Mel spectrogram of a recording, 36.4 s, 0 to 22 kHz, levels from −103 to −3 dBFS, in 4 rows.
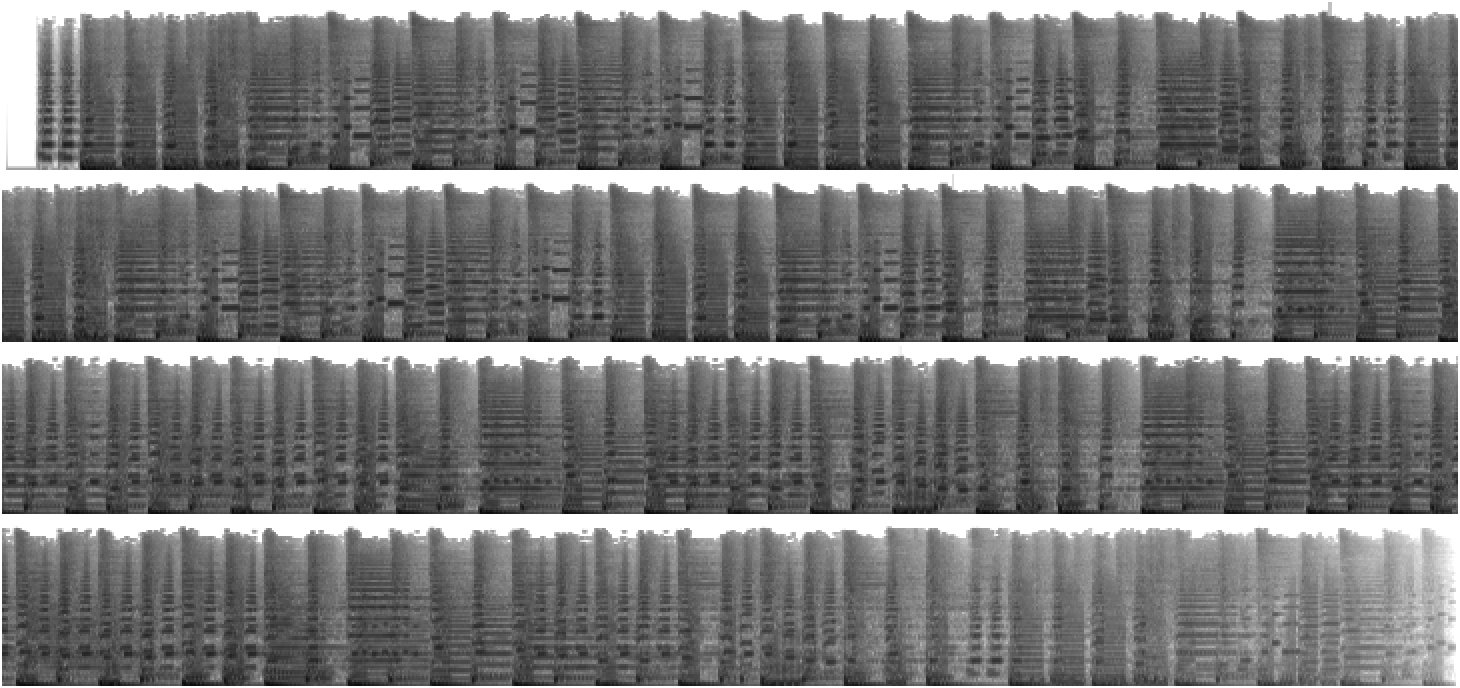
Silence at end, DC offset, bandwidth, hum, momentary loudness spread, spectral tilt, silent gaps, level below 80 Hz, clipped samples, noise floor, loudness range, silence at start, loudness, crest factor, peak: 0.55 s; under 0.1%; 17 kHz; none; 6 LU; -3 dB/octave; none; -20 dBFS; under 0.1%; -45 dBFS; 3 LU; 0.2 s; -16 LUFS; 16 dB; 0 dBFS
